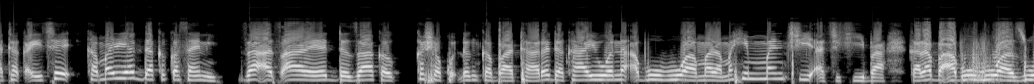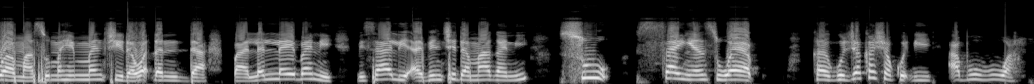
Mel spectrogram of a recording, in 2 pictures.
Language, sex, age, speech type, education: Hausa, male, 46-60, spontaneous, tertiary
